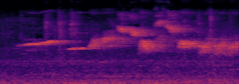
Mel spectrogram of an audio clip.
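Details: White-rumped shama (Murai Aceh) singing in the 'sembur isian' style: long clear whistled notes rising stepwise from low to high, then bright, varied high phrases running continuously, with steady faint background hiss.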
